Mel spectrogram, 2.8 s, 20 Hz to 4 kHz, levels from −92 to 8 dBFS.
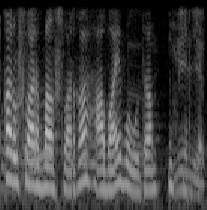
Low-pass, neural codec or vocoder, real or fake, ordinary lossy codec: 3.6 kHz; none; real; MP3, 32 kbps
